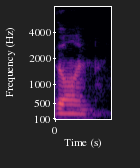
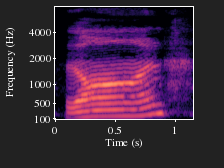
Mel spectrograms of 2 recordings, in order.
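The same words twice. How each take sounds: First: The word is said softly, without extra force. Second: The word is said loudly, with extra force. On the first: The speaker calls it wrong. "you don't say don" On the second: The speaker calls it right. "you have to speak louder because it has an accent"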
